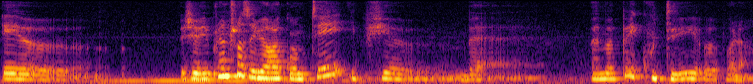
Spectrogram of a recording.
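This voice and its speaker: A woman's medium-pitched voice with a dark, mellow tone, vocal fry, lively intonation, and long, frequent pauses. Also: moderate pace. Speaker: actress. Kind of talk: improvised monologue to camera. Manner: hesitant, conversational.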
